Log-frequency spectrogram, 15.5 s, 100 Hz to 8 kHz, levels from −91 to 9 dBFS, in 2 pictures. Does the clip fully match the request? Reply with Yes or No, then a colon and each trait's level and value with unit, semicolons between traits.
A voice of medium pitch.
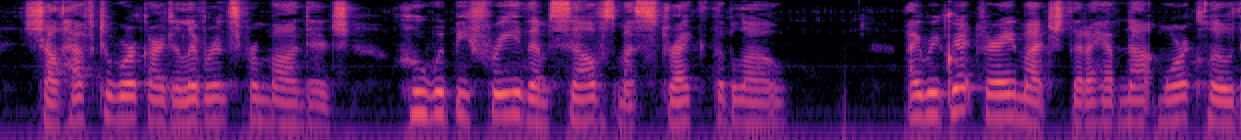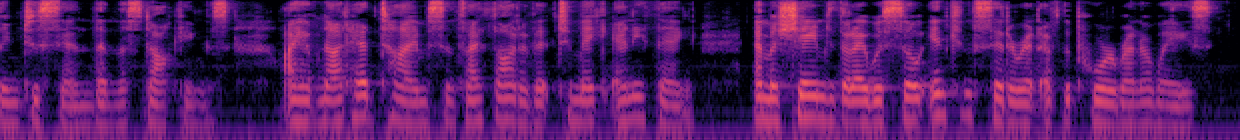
Yes: medium, 175 Hz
